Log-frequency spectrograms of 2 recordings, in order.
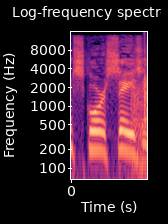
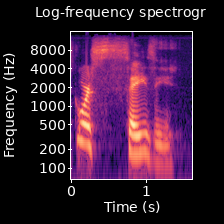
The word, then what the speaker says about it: Scorsese: 78 years old, the legendary Martin Scorsese, or Scorsese, depending on how you say it. Do you say Scorsese or Scorsese? – I think it's Scorsese.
